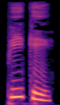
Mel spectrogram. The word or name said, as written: ಪೀಕೆ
